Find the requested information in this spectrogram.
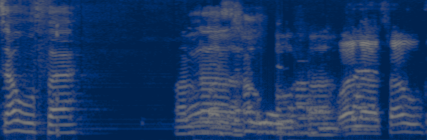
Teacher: এ সাউ হচ্ছে লিনের হরফ, এটা খেয়াল রাখতে হবে, এটা কিন্তু তাড়াতাড়ি।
